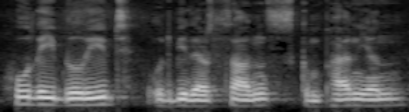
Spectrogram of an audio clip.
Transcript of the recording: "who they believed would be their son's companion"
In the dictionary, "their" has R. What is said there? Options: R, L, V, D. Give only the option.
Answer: R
